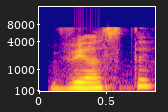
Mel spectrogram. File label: "veast", Punjabi; ਵਿਅਸਤ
